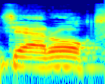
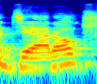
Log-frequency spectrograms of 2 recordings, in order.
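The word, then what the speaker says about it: Xerox: জ এর সাউন্ড নয় যেমন আমরা অনেকে বলি জেরক্স কিন্তু এটা জেরক্স না এটা উচ্চারণ হবে জেরক্স জেরক্স জেরক্স একটু ভালোভাবে লক্ষ্য করতে হবে আমরা জেরক্স বলি বর্গীয় জয়ের উচ্চারণ কিন্তু এক্স দিয়ে উৎপন্ন হয় না যেটা জেড এর সাউন্ড সেই সাউন্ডটা কিন্তু এখানে করতে হবে খেয়াল রাখতে হবে এস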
